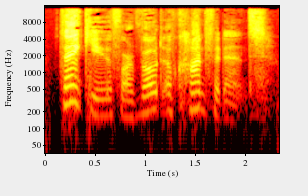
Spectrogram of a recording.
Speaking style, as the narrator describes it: Radic responded dryly

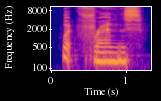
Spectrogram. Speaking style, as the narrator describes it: Quinn mutters

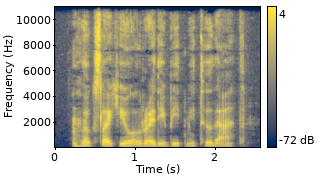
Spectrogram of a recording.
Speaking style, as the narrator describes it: said gently

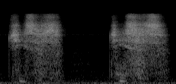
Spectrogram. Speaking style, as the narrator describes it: low under his breath

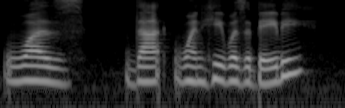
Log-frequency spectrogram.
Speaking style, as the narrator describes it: Connie asks

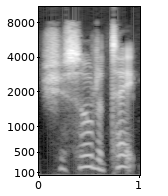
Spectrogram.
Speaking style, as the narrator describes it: mumbled

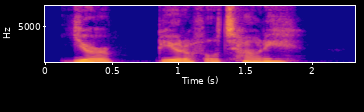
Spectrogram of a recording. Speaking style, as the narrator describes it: Steve rasped

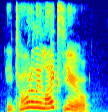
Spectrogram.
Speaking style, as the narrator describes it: Vegeet yells, in the same voice that he uses to herald the dusk

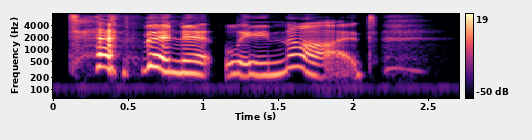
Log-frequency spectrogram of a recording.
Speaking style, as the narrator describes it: said the newcomer, almost chuckling

